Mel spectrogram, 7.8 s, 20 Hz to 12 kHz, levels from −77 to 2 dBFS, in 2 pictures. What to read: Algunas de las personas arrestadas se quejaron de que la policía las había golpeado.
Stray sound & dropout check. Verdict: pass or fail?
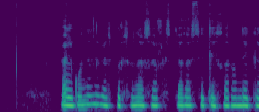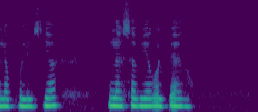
pass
